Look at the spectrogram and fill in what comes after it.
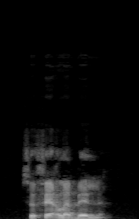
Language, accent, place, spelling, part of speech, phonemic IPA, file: French, France, Lyon, se faire la belle, verb, /sə fɛʁ la bɛl/, LL-Q150 (fra)-se faire la belle.wav
- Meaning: to do a bunk, to take French leave, to skip town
